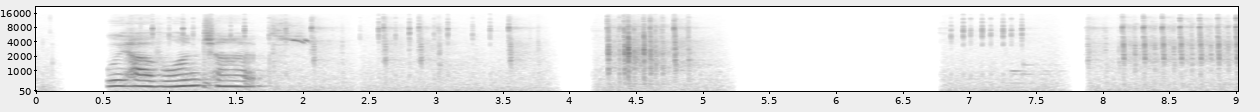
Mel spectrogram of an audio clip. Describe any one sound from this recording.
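Game spells crackle and clash in quick bursts.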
